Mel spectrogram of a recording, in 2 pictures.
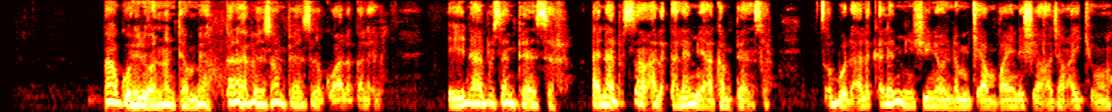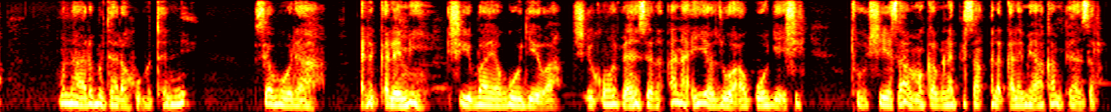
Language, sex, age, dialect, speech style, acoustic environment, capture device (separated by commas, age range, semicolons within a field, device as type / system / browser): Hausa, male, 25-34, Nigeria - Nigerian Standard, relaxed, nature, mobile / Linux / Chrome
